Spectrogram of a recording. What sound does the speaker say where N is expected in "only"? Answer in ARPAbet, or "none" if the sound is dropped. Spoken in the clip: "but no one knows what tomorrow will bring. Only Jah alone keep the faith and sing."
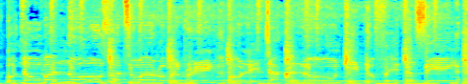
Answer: none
